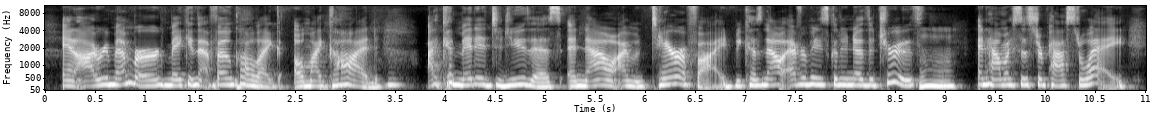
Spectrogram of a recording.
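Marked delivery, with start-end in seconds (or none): none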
